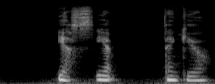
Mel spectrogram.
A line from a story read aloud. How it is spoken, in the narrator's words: Lookout said, her voice a mite quieter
